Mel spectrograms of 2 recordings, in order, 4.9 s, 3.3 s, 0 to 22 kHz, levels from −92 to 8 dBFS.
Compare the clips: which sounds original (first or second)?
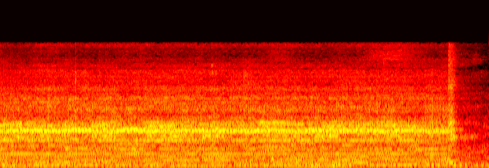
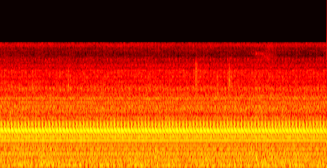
second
